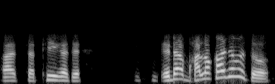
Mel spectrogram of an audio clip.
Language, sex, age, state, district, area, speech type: Bengali, male, 18-30, West Bengal, Jalpaiguri, rural, conversation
